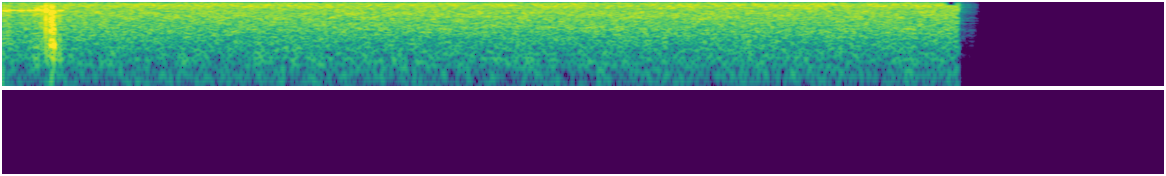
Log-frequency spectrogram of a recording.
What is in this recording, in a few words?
dispatch shots call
